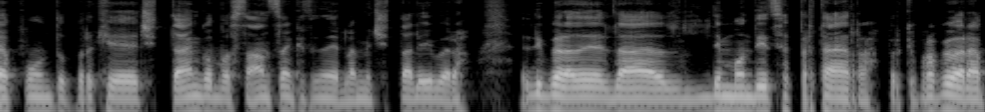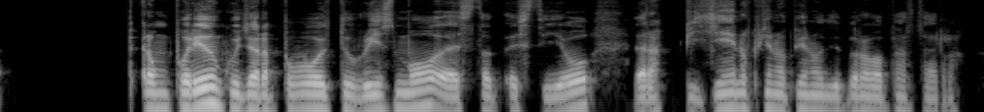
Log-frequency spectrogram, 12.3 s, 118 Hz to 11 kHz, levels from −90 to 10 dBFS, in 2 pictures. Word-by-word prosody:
appunto, 105 0 -3
perché 105 -1 -3
ci - - -9
tengo 110 +1 0
abbastanza 105 +1 -5
anche 105 -2 -6
a - - -19
tener 105 -2 -4
la 95 - -5
mia 100 0 -7
città 105 - -5
libera, 100 -1 -2 0.3
libera 115 -2 +3
del 110 -1 +3
da 105 -1 +4
l'immondizia 110 +2 -1
per - - -9
terra, 100 -4 -1
perché - - -12
proprio 110 +3 +2
era 105 -3 +3 0.8
era 135 - +4
un 130 -1 -1
periodo 140 +5 +8
in 160 - +3
cui 130 -2 0
c'era 120 -1 +4
proprio 125 +2 +2
il 120 - +2
turismo 125 +4 +1
esta 110 +1 -1
estivo, 115 +5 -1 0.2
era 110 0 0
pieno, 125 +5 -3
pieno, 125 -2 -4
pieno 120 -1 -4
di 115 - -5
roba 115 -2 -2
per 110 0 -11
terra. 105 -1 -14
110 Hz, 195 wpm, -24 LUFS, 105-120 Hz, 0.8 s, periodo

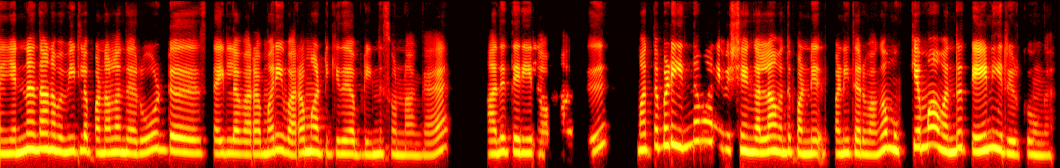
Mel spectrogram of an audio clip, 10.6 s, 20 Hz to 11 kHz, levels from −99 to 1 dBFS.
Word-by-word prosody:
என்னதன் 285 +4 +4
நம்ம 255 -2 +1
வீட்ல 255 +1 0
பண்ணாலும் 235 +1 0
அந்த 230 - 0
ரோட் 275 +2 -4 0.4
சைடில 225 0 0
வர 215 0 -1
மாரி 250 +4 +2
வரமாட்ங்குது 225 -1 -1
அப்டின்னு 210 +1 -4
சொன்னாங்க. 200 -1 -7 0.7
அது 245 - +1
தெரியல 230 -2 0
அம்மாவுக்கு 215 +6 -10 0.4
மத்தபடி 335 +6 +2
இந்த 370 +6 -4
மாரி 415 -6 -3
விஷயங்கள்லாம் 255 -2 +3
வந்து 240 +1 -2
பண்ணி 220 0 +1 0.2
பண்ணி 225 +1 0
தருவாங்க 215 +6 -1
முக்கியமா 320 +6 +1
வந்து 260 +5 +2
தேநீர் 275 -1 +5
இருக்குங்க. 205 -2 -7
240 Hz, 155 wpm, -23 LUFS, 220-275 Hz, 0.7 s, தேநீர்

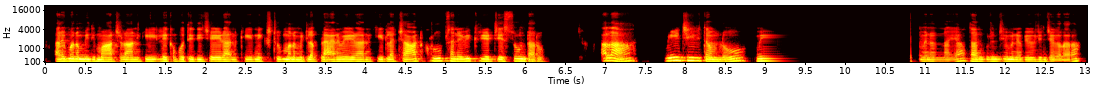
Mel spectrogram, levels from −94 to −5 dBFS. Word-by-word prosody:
అరె! 150 - +3
మనం 150 -1 +6
ఇది 140 - 0
మార్చడానికి, 135 +1 +1
లేకపోతే 140 +1 -1
ఇది 140 -1 +2
చేయడానికి 135 0 -1
నెక్స్టు 135 +2 -7
మనం 135 -1 +3
ఇట్లా 135 0 0
ప్లాన్ 130 +1 +1
వేయడానికి 135 -1 -1
ఇట్లా 140 -1 -2
చాట్ 145 +3 +1
గ్రూప్స్ 170 -1 0
అనేవి 150 +2 +3
క్రియేట్ 150 -2 0
చేస్తూ 140 +3 -3
ఉంటారు. 125 -3 -2 0.8
అలా 190 -3 +5 0.6
మీ 195 - +5 0.2
జీవితంలో 145 -10 +1 0.4
మీ 165 - +5 1.9
ఏమైనా 130 -1 -5
ఉన్నాయా? 125 +4 -8
దాని 145 -1 0
గురించి 145 +1 -1
ఏమైనా 135 -2 +2
వివరించగలరా? 125 0 -4
140 Hz, 135 wpm, -24 LUFS, 135-150 Hz, 1.9 s, మనం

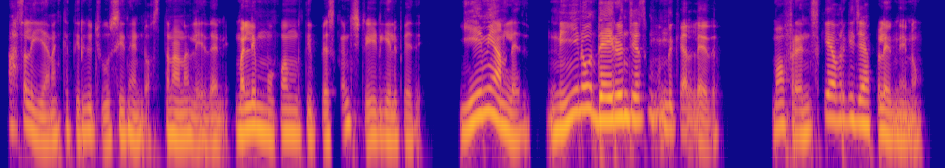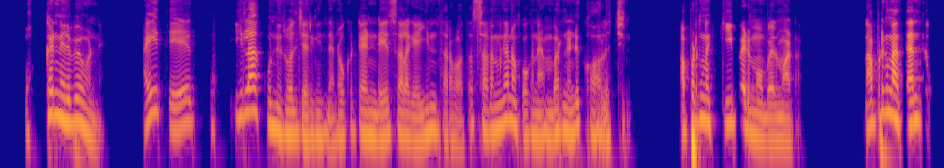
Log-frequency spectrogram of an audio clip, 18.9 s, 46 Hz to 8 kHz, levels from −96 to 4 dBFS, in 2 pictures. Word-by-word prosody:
అసలు 170 -5 -3
ఎనక్కి 125 +6 -6
తిరిగి 140 +3 -3
చూసేదండి 125 +1 -3
వస్తన్నానా 120 +3 -1
లేదా 110 -1 -6
అని. - - -11
మళ్ళీ 155 +3 +6
ముఖం 140 +2 -2
తిప్పేసుకొని 125 +8 -5
స్ట్రెయిట్‌గేళ్ళిపోయేది. 120 -1 -4 0.5
ఏమీ 245 +4 +5
అనలేదు. 140 -4 +1 0.4
నేను 250 - +5 0.2
ధైర్యం 215 +2 +9
చేసి 205 +3 +2
ముందుకు 165 -7 -4
ఎళ్ళలేదు. - - -4 0.6
మా 170 - +1
ఫ్రెండ్స్‌కి 140 +11 -2
ఎవరికీ 200 0 -1
చెప్పలేను 145 -9 +2
నేను. - - -4 0.6
ఒక్కడినే 240 - +1
ఎళ్ళిపోయేవాడిని. 175 - 0 0.5
అయితే 235 -12 -4 0.6
ఇలా 260 +2 +6
కొన్ని 160 -4 0
రోజులు 130 0 -2
జరిగిందండి. 120 -1 -5
ఒక 145 - -15
10 130 -1 0
డేస్ 130 +3 -3
అలాగైయిన 120 +5 -3
తర్వాత, 110 -2 -9
సడెన్‌గా 150 +7 -1
నాకు 160 -9 -4
ఒక 130 - -5
నంబర్ 140 +4 -2
నుండి 160 +5 -1
కాల్ 130 -1 -3
వచ్చింది. - - -9 0.5
అప్పటికి 205 - +6
నాకు 190 - -10
కీప్యాడ్ 185 -6 +1
మొబైల్ 105 -1 -3
మాట. 105 - -3 0.8
అప్పటికి 240 +7 0
నా 210 - +8
10థ్ 185 +1 +5
140 Hz, 160 wpm, -25 LUFS, 120-185 Hz, 0.8 s, ధైర్యం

